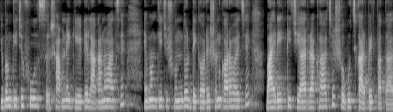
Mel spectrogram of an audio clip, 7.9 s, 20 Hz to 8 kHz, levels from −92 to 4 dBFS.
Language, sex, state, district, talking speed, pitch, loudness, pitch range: Bengali, female, West Bengal, Jalpaiguri, 175 wpm, 170 Hz, -22 LUFS, 160-185 Hz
